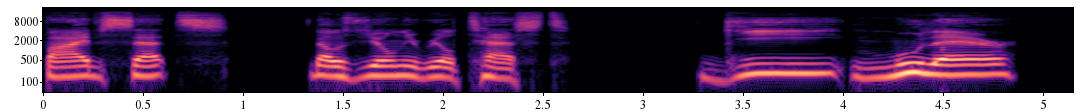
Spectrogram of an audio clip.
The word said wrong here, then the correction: Gilles Muller: hope I said that right. – Gilles Muller.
